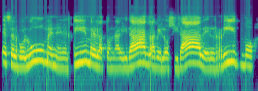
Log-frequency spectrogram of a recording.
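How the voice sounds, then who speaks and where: Teacher, woman, higher voice, casual lecturing, dull video-call sound. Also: slow. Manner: conversational, asks students if they follow. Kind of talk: online class lecture.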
